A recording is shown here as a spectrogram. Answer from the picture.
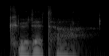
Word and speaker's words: coup d'état: Oh, that's with an S there. So I don't think there's any difference, is it? Coup d'état. coup d'état, So there's an S there. It makes no difference to the pronunciation.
